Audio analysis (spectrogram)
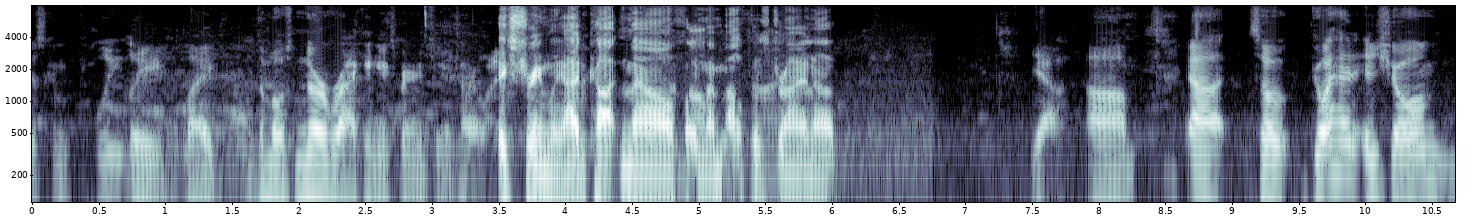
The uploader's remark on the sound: Live from ICast '23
